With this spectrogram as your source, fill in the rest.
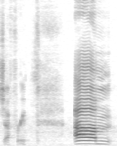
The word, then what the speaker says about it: Geoffrey: spelled Geo, but I think that is still just pronounced Geoffrey.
